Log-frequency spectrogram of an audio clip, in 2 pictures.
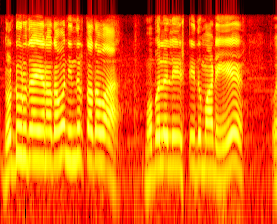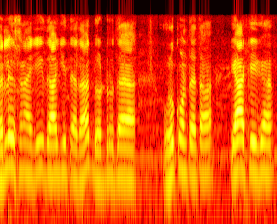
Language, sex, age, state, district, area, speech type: Kannada, male, 45-60, Karnataka, Vijayanagara, rural, spontaneous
